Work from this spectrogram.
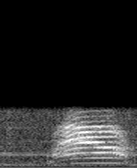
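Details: Hungry house cat meowing in a room: a gradually rising, then slowly falling drawn-out meow, smooth and tonal, followed by a short thump at the very end.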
